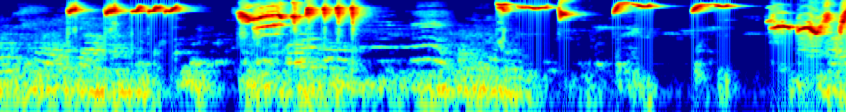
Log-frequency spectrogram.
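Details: Orange-headed thrush in lively ngeplong song used to draw other thrushes into singing. Rapid chattering trills mix with clear, high, downslurred whistles in quick succession.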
